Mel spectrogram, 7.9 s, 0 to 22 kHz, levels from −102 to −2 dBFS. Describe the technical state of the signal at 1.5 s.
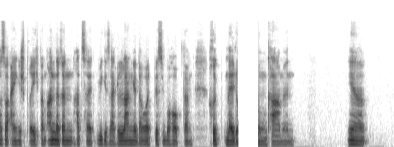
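At 1.5 s the speech signal is intact, with no technical fault present at that moment.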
